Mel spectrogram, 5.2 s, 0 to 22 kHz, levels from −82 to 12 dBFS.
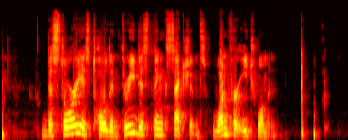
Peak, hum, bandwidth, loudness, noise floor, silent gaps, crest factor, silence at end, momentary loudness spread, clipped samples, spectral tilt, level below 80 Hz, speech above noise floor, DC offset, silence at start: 0 dBFS; none; 16 kHz; -14 LUFS; -52 dBFS; none; 16 dB; 0.65 s; 16 LU; under 0.1%; -4 dB/octave; -54 dBFS; 38 dB; under 0.1%; 0.05 s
